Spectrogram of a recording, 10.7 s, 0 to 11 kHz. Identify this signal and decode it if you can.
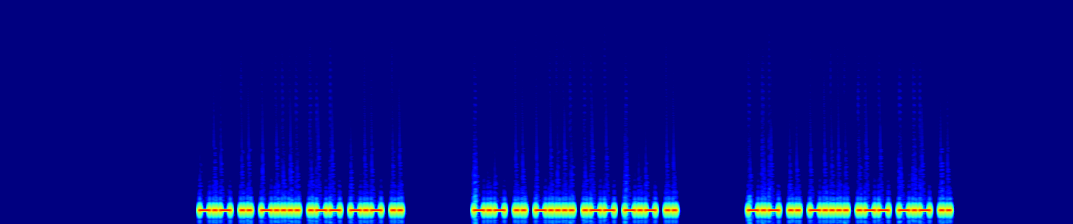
Morse code, heard as a keyed tone, about 36 wpm, 700 Hz. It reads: KI6WKI KI6WKI KI6WKI
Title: USA Call Signs - 6 Characters - Repeated 3x - 35wpm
